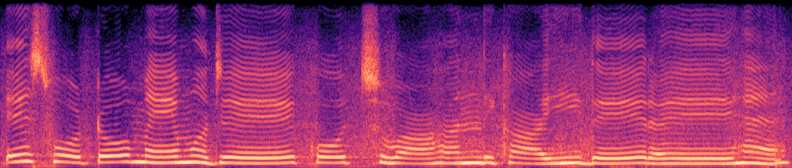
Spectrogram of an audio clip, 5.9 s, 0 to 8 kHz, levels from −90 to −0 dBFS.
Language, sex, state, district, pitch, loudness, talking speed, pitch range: Hindi, female, Madhya Pradesh, Umaria, 265 Hz, -9 LUFS, 100 wpm, 245-280 Hz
